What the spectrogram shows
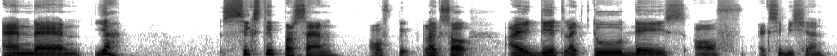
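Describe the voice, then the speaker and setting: A man with an Indonesian accent talks in a relaxed conversational interview. His speech comes in short, stop-start pieces, often restarting words and leaning on fillers. His voice sits at an ordinary middle pitch for a man. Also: clear, resonant tone. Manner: halting, restarts words, many likes and fillers. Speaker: host and photographer.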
